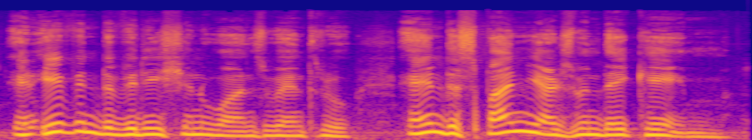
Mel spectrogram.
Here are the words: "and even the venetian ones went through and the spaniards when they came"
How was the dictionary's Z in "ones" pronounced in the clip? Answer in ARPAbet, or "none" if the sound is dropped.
S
